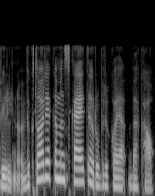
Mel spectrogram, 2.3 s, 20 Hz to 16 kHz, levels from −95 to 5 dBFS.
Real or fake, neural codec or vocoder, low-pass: real; none; 7.2 kHz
